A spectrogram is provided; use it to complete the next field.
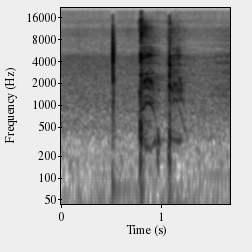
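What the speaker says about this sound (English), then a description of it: "a cold seriously seized me and I feel very coughing" Three short coughs from a man with a cold, one brief one then two stronger ones close together, fairly near and clear against a quiet room background.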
